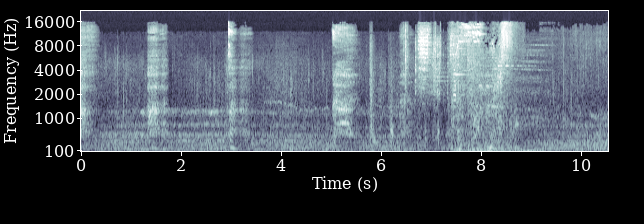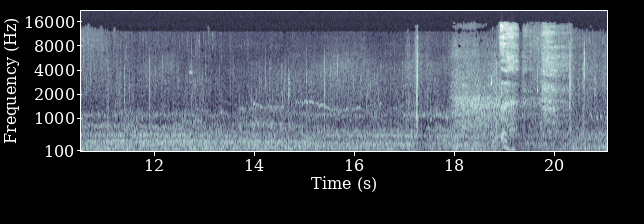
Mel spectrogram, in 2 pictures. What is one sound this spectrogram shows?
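A young man speaks quietly and tensely.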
